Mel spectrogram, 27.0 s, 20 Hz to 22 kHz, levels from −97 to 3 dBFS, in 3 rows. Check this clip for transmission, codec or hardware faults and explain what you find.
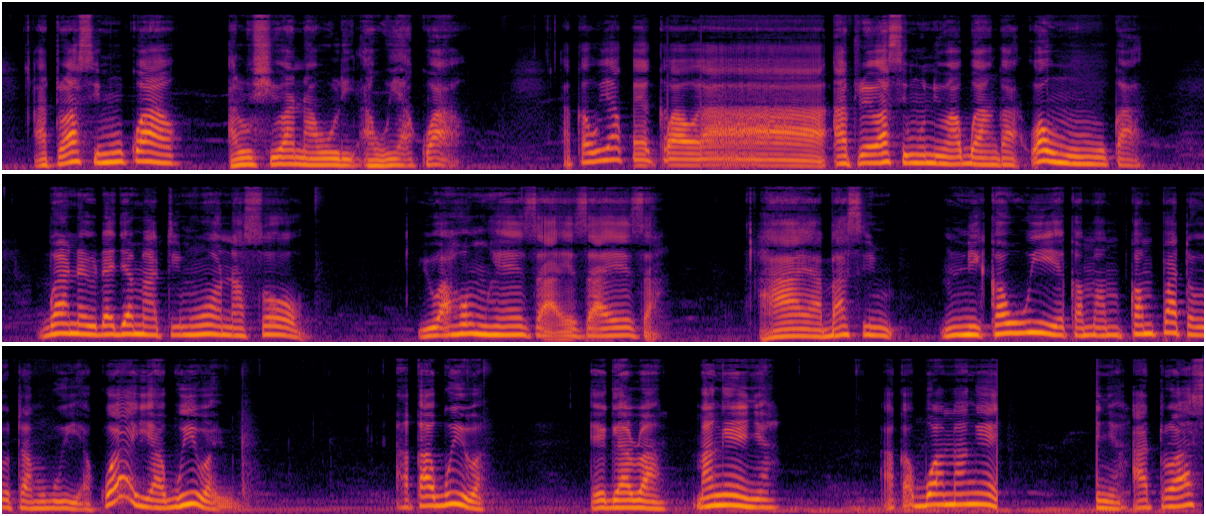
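One fault recurs three times in this speech: chunks out of order. At 4.75 to 5.25 s, 11.5 to 12.0 s and 25.5 to 26.5 s the speech briefly jumbles, as if a fragment jumped ahead. A 250 ms block of audio was delivered late and played after the material meant to follow it, which sounds like one block's displacement in the first two spots and about three in the last. Nothing goes missing, but each swap leaves abrupt joins.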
